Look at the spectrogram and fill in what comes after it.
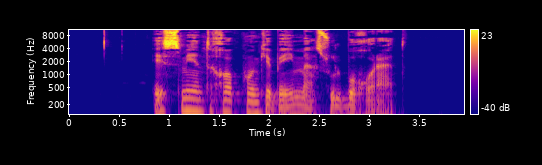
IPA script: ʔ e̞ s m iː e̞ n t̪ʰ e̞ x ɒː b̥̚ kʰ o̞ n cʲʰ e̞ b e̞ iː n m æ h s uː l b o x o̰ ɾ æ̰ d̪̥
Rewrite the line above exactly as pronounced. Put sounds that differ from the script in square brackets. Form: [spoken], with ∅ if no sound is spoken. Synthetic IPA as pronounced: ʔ e̞ s m iː e̞ n t̪ʰ e̞ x ɒː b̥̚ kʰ o̞ n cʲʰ e̞ b e̞ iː n m æ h s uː l b o x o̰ ɾ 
